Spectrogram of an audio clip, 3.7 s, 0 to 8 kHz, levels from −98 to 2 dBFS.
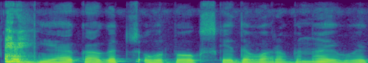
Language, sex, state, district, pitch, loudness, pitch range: Hindi, male, Haryana, Charkhi Dadri, 125 Hz, -20 LUFS, 125-130 Hz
